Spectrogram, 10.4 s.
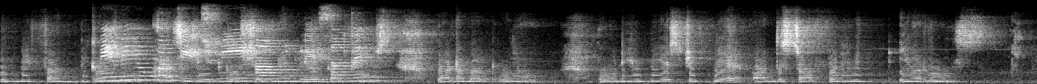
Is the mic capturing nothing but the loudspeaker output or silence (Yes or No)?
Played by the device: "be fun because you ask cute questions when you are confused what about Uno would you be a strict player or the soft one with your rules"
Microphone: No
